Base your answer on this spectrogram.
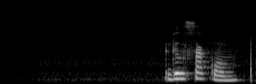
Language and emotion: Russian, neutral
